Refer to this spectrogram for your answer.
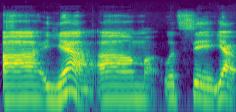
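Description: A man's fairly high voice with an American accent and fairly even intonation. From US, West Virginia (Morgantown). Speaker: comedy writer. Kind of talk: casual chat.

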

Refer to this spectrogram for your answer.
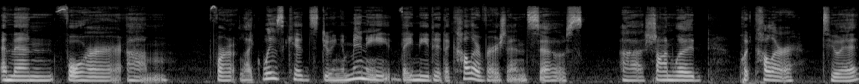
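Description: At a fairly slow pace, a woman speaks at medium pitch with ordinary pitch variation, in a very clean recording with a silent background. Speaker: art director. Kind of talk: casual chat. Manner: hesitant, many fillers.

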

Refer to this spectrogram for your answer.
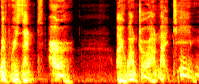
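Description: A man uses a booming, put-on character voice. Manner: commanding, impatient, bossy.

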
